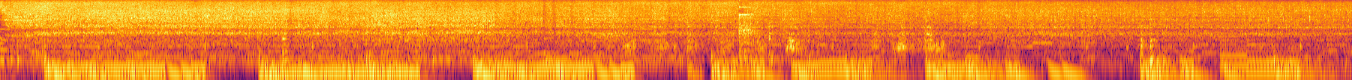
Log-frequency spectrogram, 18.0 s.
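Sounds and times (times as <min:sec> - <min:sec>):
tomatoes sizzling in hot oil: 0:00.0 - 0:18.0.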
